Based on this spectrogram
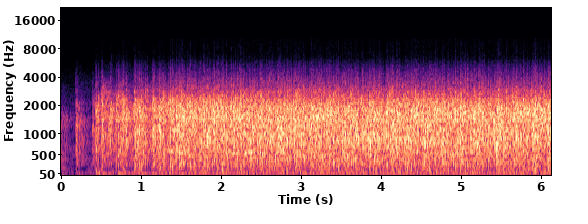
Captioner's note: audience applauding; audience cheering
